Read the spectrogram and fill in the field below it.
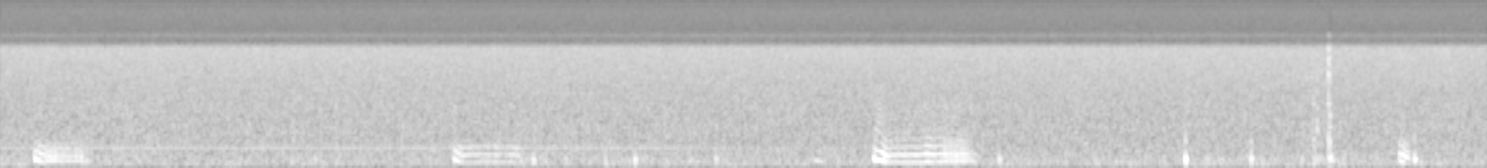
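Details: Snoring from Sylvester, a sleeping house cat: brief reedy snorts recur about every three seconds, with a faint steady tone in the room and a few light ticks between breaths.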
